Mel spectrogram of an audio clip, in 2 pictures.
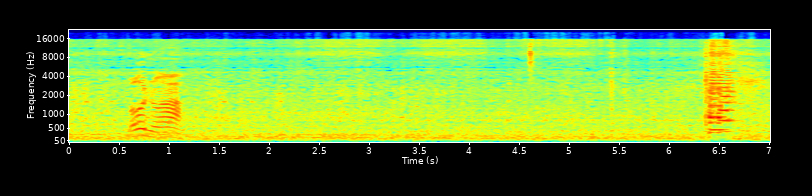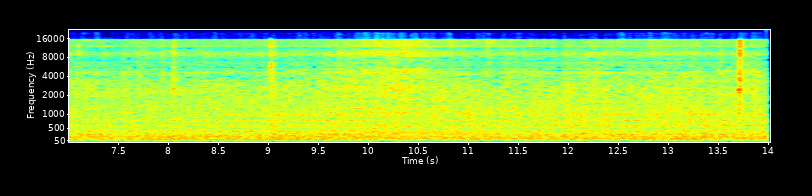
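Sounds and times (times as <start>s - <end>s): bus engine rumbling: 0.0s - 14.0s
horn toot: 6.4s - 7.0s.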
